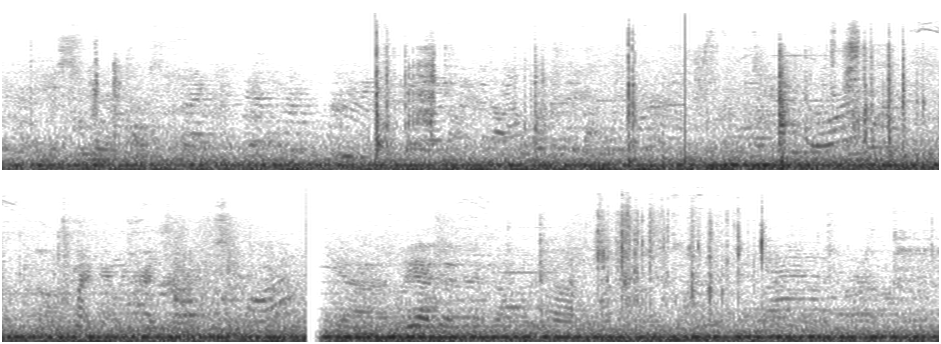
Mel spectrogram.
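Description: A plastic bottle clatters as a hand takes it from a shelf.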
